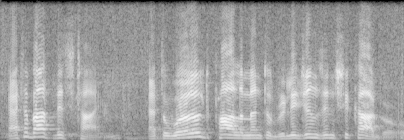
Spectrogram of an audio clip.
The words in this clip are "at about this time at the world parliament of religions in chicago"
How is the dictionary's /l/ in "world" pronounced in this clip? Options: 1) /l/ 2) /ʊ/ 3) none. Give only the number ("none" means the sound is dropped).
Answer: 1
